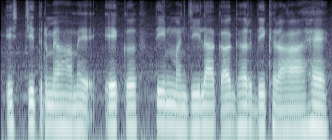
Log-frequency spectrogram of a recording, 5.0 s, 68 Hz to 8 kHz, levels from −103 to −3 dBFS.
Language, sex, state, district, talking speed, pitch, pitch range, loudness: Hindi, male, Gujarat, Valsad, 145 wpm, 110 Hz, 105-115 Hz, -17 LUFS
